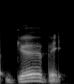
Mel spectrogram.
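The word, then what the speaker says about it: Grbić: We obviously signed the goalkeeper, and he apparently is pronounced Ivo Grbic.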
